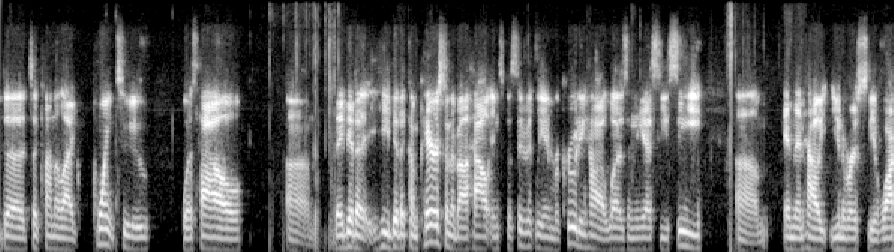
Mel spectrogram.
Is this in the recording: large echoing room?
no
